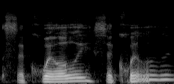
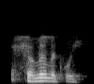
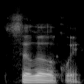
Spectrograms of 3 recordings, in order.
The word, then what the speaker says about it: soliloquy: Sequilly? What the fuck? How do you say that word? So say it. Soliloquy. So I said I had it backwards. Soliloquy. There we go.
